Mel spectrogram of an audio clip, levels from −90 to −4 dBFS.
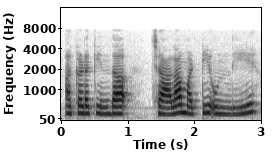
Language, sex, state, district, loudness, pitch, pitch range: Telugu, female, Telangana, Hyderabad, -16 LUFS, 225 Hz, 215-240 Hz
